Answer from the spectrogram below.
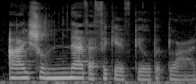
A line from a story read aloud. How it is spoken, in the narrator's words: said Anne firmly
